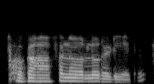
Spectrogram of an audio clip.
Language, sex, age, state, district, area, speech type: Telugu, male, 30-45, Andhra Pradesh, Krishna, urban, conversation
